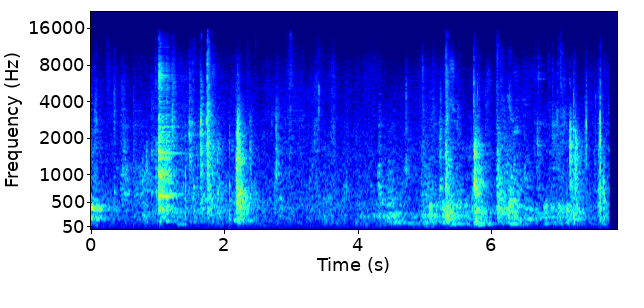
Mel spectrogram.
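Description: Papers rustle and shuffle close by.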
